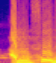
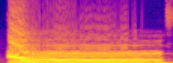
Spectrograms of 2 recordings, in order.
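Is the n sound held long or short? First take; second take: short; long. First: The n sound is short and clear. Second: The n sound is held long into the f. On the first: The speaker calls it wrong. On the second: The speaker calls it right.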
